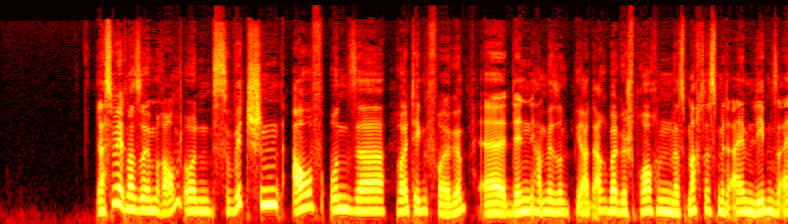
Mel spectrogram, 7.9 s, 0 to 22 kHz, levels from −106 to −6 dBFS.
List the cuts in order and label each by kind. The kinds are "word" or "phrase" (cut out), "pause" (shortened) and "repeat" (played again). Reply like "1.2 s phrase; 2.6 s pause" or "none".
1.2 s word; 1.8 s word; 2.1 s word; 4.0 s phrase; 4.7 s pause; 5.3 s phrase; 5.7 s word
